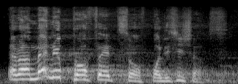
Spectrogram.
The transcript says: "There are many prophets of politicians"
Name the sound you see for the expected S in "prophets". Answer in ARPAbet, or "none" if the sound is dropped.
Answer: S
